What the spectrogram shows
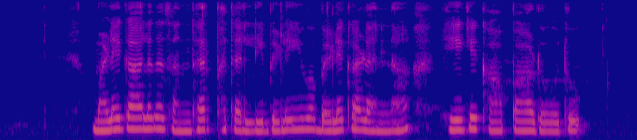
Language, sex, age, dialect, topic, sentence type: Kannada, female, 18-24, Coastal/Dakshin, agriculture, question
